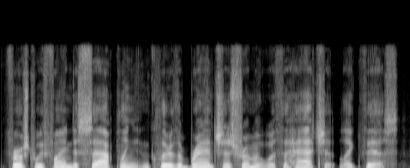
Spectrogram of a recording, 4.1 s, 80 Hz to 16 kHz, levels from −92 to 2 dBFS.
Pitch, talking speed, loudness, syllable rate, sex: 115 Hz, 220 wpm, -17 LUFS, 5.0 syllables/s, male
